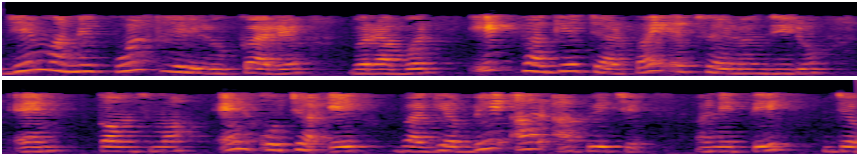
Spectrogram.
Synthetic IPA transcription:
d͡ʒemənekult̪ʰəelũkaɾjə | bəɾabəɾ | ekbʱaɡjat͡ʃaɾpaiɛpsajlond͡ʒiɾo | ɛn | kansmã | ɛnot͡ʃʰaʔekbʱaɡjabeʔaɾa̰pet͡ʃʰe | ənet̪e | d͡ʒə

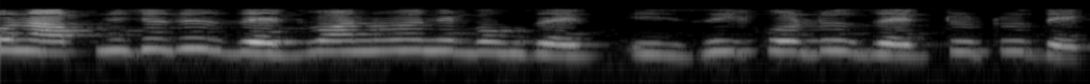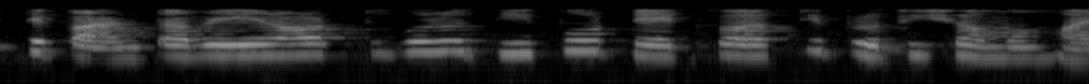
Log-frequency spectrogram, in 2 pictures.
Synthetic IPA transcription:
onapnid͡ʑod̪izeɖwanmaneboŋzeɖizikoɖozeɖːuʈud̪ek̚ʰt̪epant̪ɔbeeɾɔɾt̪ʰoɡuɾod̪ipoʈneʈwaɾkʈipɾot̪iʃɔmoɦɔe

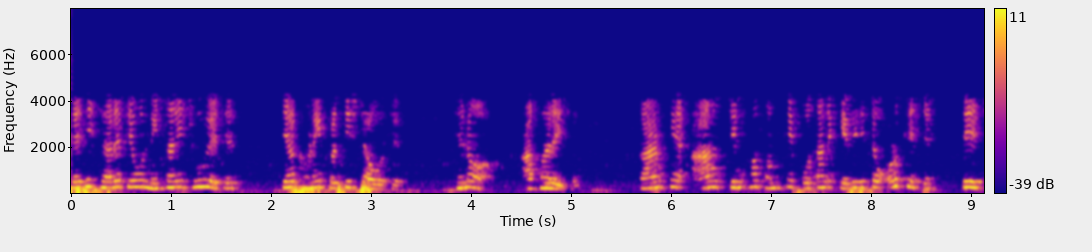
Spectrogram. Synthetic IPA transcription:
t̪et̪ʰid͡ʒjaɾet̪euniʃanit͡ʃʰuʋet͡ʃʰe | t̪jãɡʱəɽ̃ipɾət̪ɪʃʈʰaot͡ʃʰe | d͡ʒeno | abʰʱaɾet͡ʃʰe | kaɾəɳkeʔat͡ʃɪnmãpəmkʰipot̪anekeʋiɾit̪eʔəɭkʰet͡ʃʰet̪et͡ʃʰ

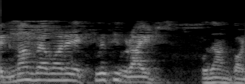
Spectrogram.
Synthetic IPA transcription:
eɖmakbɛboɦaɾeɾeksklusibɾajʈ | pɾod̪ʱankoɾ

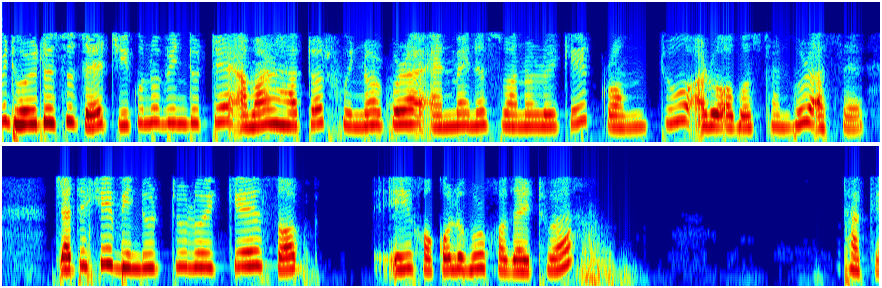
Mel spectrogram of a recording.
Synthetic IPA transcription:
amidʱoɹilojsʊzɛzikʊnʊbindutɛʔa̰maɹɦatɔtxujnɔɹpɔɹaʔɛnmajnɔswanɔlojkɛkɹɔmtʊa̰ɹuɔbɔstʰanbʊɹa̰sɛ | z̥atɛxejbindutːʊlojkɛsɔb | ḛjxɔkɔlʊbʊɹxɔzajtʰʊwa | tʰakɛ

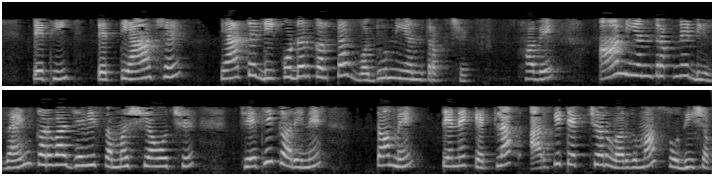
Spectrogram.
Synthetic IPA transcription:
t̪et̪ʰit̪et̪jãt͡ʃʰe | t̪jãt̪eɖikoɖəɾkəɾt̪aʋəd̪ʱunijənt̪ɾəkt͡ʃʰe | həʋe | anijənt̪ɾəkneɖizainkəɾʋad͡ʒeʋisəməsjaot͡ʃʰe | d͡ʒet̪ʰikəɾine | t̪əme | t̪enekeʈlakaɾkiʈek̚t͡ʃəɾʋəɾɡmãsod̪ʱiʃək

